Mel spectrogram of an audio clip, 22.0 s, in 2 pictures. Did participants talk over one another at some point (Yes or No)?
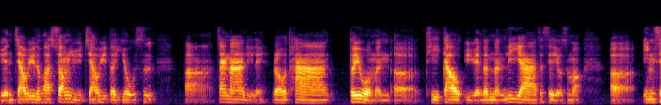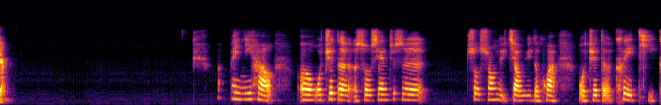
No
